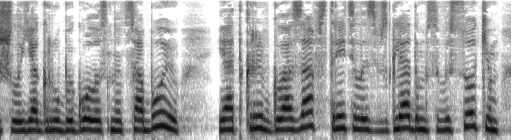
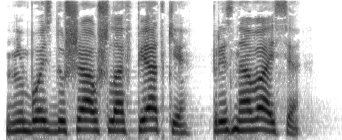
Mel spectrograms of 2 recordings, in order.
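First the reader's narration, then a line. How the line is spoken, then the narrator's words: Menacing, amused mountaineer. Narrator (Russian): Продолжал горец, как бы забавляясь моим смущением, спросил грозно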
